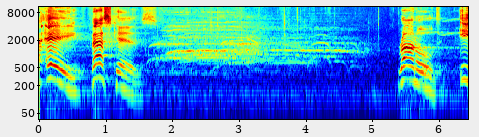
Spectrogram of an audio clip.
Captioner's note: crowds cheers and applauds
